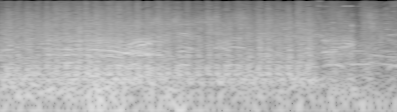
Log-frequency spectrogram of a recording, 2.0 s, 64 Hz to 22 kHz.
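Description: Machine gun suppressing fire in Company of Heroes 2, a dense, steady battlefield clatter of gunfire with other combat noise, running continuously at moderate level.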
